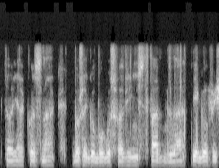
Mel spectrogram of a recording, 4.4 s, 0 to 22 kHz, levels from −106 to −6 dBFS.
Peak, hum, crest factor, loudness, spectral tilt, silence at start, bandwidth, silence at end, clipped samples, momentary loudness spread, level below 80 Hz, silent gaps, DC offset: -4 dBFS; none; 16 dB; -19 LUFS; -4 dB/octave; 0.1 s; 7.8 kHz; 0 s; under 0.1%; 5 LU; -64 dBFS; none; under 0.1%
